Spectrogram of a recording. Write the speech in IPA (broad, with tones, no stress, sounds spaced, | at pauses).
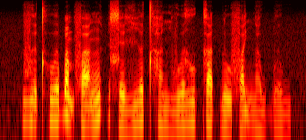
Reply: v ɨ̰˧˨ ə̯ t̪ʰ u˨˦ ə̯ ɓ a̰˧˨ m f a̰˧˥ ŋ | s e˧˩ ɣ i˧ ə̯ t̪ʰ a̤˨˩ n v u˧ ə̯ ɣ u˧ k a˨˩ t̚ l u˧˩ f a̰˧˨ j ŋ a̤˨˩ w ɓ ə̤˨˩ w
